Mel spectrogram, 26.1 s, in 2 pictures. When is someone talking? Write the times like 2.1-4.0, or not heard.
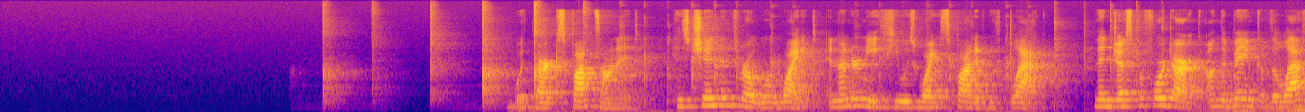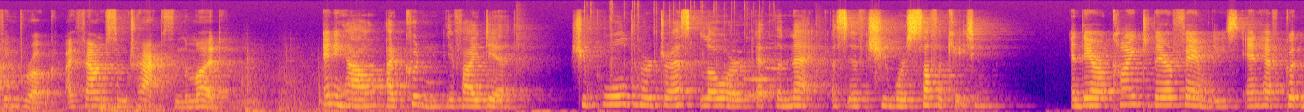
5.0-10.3, 10.9-15.3, 16.2-26.0.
